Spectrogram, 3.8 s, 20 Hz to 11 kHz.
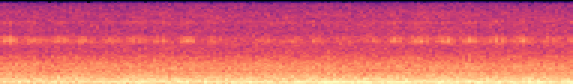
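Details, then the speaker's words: Dell C1100 server with two quad-core low-voltage Xeon L5520s, room low 70s/high 60s: even steady airy rush with faint low hum, no surging or rattles; quiet after about five minutes, thought quieter than owner's storage server; normal fan idle. "it's as quiet as it is right now it took about five minutes to quiet down I'm standing around behind the camera and it's it's hard to determine this sound where the sound is coming from I believe it's quieter than my storage server"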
